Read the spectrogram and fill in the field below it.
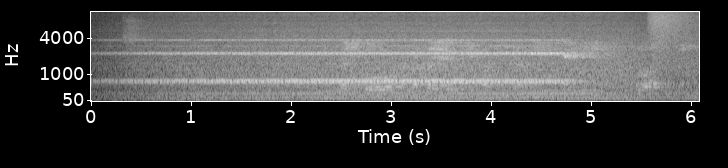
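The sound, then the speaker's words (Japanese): An electric train pulls out of a station, its steady motor whine holding several pitched tones over a broad rumble that swells and then eases, ending in a brief hiss of noise. “ほら発車するよ。”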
